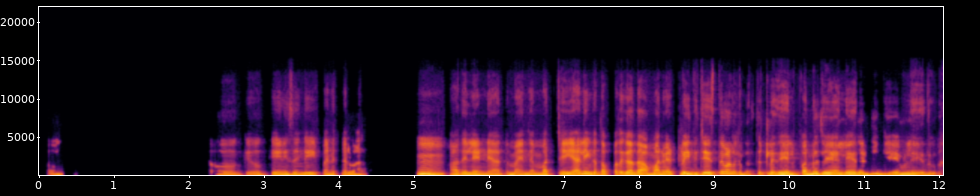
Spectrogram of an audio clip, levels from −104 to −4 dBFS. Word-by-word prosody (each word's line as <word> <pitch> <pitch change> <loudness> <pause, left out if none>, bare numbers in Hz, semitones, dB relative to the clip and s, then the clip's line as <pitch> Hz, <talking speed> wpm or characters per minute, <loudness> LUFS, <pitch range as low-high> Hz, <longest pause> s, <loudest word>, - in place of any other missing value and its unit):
Okay. 225 - -7 2.3
Okay. 195 0 -11
Okay. 195 +1 -7
నిజంగా 195 +2 -2
ఈ - - -7
పని 185 0 -4
తర్వాత 195 -1 -5 0.7
హ్మ్. 255 -3 +7 0.3
అదేలేండి 185 -1 -1
అర్థమైంది 185 -3 -4
మరి 190 0 -2
చేయాలి 195 +7 +2
ఇంక 210 - 0
తప్పదు 205 +5 -2
కదా. 200 -4 +3 0.2
మనం 185 0 0
ఎట్లో 220 +7 -2
ఇది 215 -3 -1
చేస్తే 200 +5 +2
వాళ్ళకి 240 -5 -1
నచ్చట్లేదు 210 +1 -2
హెల్ప్ 190 +2 -1
అన్నా 230 +3 +6
చేయాలి 220 -1 +3
లేదంటే 210 +4 +1
ఇంకేం 215 -2 -1
లేదు. 220 0 -3
200 Hz, 135 wpm, -21 LUFS, 190-220 Hz, 2.3 s, హ్మ్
